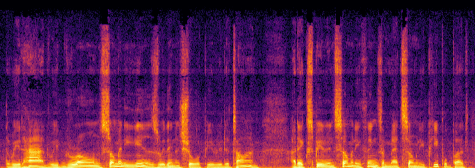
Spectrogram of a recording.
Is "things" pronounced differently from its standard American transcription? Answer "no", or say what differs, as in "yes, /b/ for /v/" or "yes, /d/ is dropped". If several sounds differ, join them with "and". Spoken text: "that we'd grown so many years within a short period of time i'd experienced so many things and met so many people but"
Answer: no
